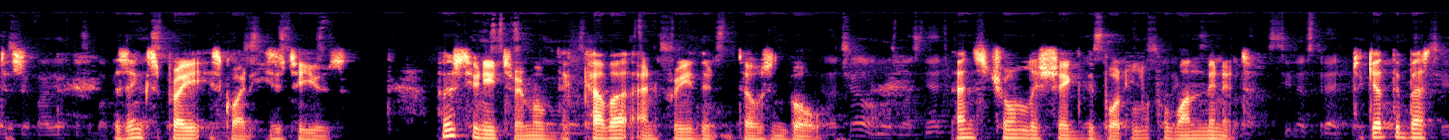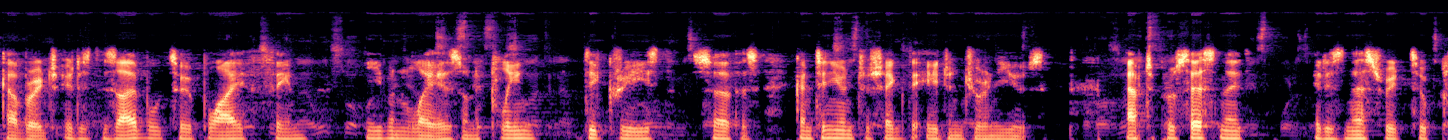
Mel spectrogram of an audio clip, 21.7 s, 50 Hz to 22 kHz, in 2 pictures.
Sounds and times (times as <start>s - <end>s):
Speech: 0.0s - 21.7s.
